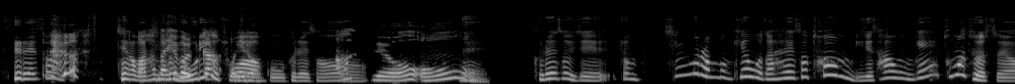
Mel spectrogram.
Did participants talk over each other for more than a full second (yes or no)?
yes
